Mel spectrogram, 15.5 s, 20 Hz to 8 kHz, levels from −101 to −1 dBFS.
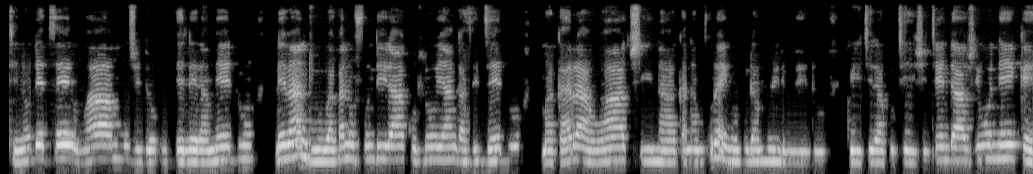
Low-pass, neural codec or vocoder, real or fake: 7.2 kHz; none; real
